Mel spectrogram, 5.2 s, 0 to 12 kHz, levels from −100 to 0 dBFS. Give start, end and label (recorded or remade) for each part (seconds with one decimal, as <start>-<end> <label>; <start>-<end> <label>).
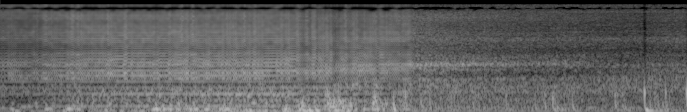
0.0-3.1 remade; 3.1-5.2 recorded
